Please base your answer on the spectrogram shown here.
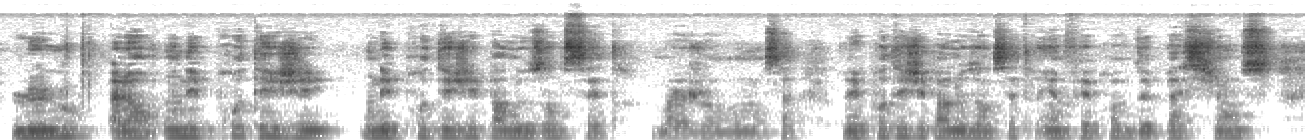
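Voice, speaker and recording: A man doing a card reading, hesitant with many fillers and restarts, giving gentle, reassuring spiritual advice. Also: medium pitch, little pitch movement, fairly quick. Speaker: tarot card reader. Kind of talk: casual card-reading video.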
